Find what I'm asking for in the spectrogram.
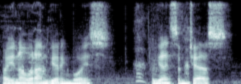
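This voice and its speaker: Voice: medium pitch, fairly even intonation, moderate pace, a bit bright, a little hiss or hum. A tired gamer giving casual, laid-back gameplay commentary in muttered asides. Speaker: gamer, streamer. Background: game music.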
